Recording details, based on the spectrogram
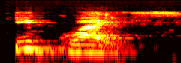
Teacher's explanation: Eu tenho um encontro vocálico formado por 3 fonemas, U, A, I. · você tem semivogal U, você tem semivogal I e você tem, então, 3 sons vocálicos na mesma sílaba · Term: tritongo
